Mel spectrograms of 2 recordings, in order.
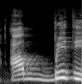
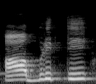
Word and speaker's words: আবৃত্তি: আবৃত্তি যদি বলা হয় তাহলে এখানে যদি দুইটা ব বলা হয় তখন এটা উচ্চারণটা কি হবে, ভুল হবে।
